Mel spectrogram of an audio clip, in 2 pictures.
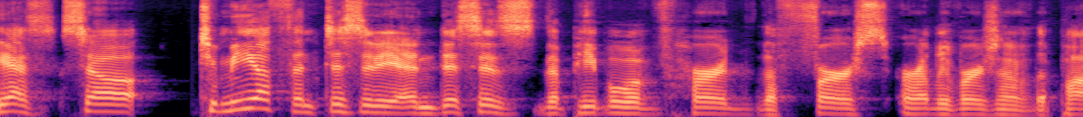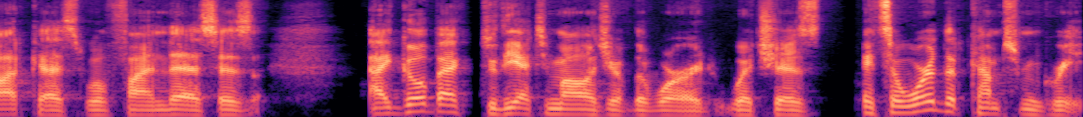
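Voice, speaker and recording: A man with an Italian accent, medium pitch, lively intonation, and fairly quick pace, on a very clean recording with a silent background and a dry, close sound with no echo. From Italy. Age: 50s. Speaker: podcast host, digital marketer. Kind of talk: interview.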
